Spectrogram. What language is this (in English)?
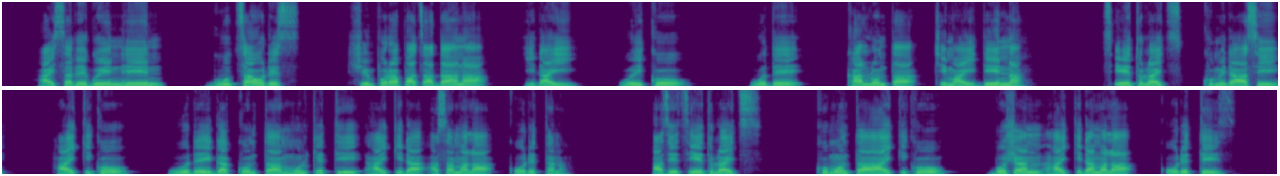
Gamo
